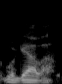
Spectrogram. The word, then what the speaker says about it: Wegela: part of Romulus please welcome state representative Dylan wagala how you doing sir pretty good um first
